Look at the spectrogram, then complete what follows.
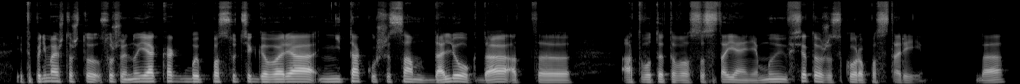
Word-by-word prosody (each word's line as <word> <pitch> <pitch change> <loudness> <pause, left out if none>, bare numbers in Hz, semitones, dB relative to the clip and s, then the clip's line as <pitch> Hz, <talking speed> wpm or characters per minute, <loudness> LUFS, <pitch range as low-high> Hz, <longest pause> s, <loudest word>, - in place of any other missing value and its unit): И - - -13
ты - - -7
понимаешь 145 +2 0
то, - - -5
что, - - -2
слушай, 120 - -2
ну 115 +3 -3
я 140 +1 +5
как 140 -1 -3
бы, 130 0 0
по 135 +2 -3
сути 135 +1 +1
говоря, 125 0 +5
не 125 0 -6
так 140 +4 0
уж 125 - -7
и - - -3
сам 115 -5 +1
далек, 125 +8 +2
да, 125 +5 +4
от, 100 - -4
э, 100 -1 -1 0.5
от - - -5
вот 110 0 -4
этого 100 -1 -2
состояния. 100 -2 +1
Мы 120 +3 -5
все 155 - 0
тоже 110 -8 -3
скоро - - 0
постареем. 90 -5 -4 0.5
Да? 100 +5 -4
120 Hz, 190 wpm, -26 LUFS, 105-130 Hz, 0.5 s, я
